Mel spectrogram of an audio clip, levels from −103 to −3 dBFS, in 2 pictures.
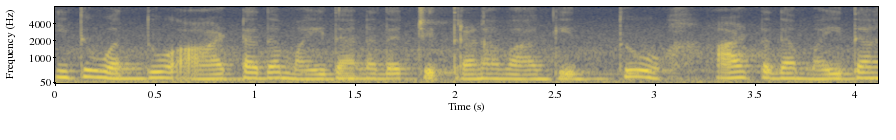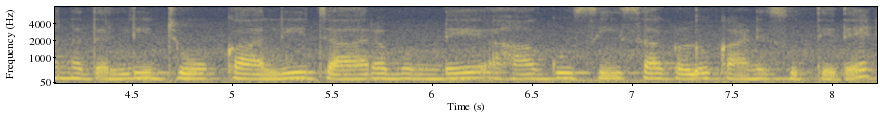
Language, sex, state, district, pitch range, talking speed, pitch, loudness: Kannada, female, Karnataka, Shimoga, 185-210 Hz, 85 wpm, 195 Hz, -16 LUFS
